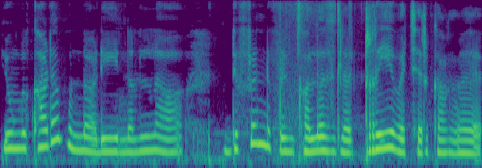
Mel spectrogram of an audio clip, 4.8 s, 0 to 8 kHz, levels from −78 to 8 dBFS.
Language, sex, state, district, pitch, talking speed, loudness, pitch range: Tamil, female, Tamil Nadu, Nilgiris, 210 Hz, 110 wpm, -15 LUFS, 195-245 Hz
